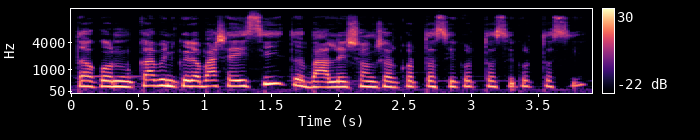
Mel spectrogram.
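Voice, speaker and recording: Over background music, a radio guest, a middle-aged woman speaking colloquial Dhaka Bengali, tells her own life story in conversation. Earthy and unpolished, she animates the retelling with other people's words, her mid-range voice at normal speed.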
